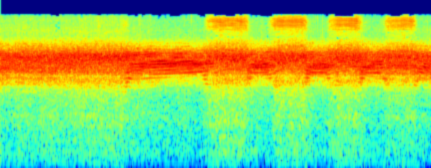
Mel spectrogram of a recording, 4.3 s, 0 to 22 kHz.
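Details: A cicada, thought to be the minmin cicada Hyalessa maculaticollis, in Japan on 17 August 2016 gives a loud, shrill, steady drone that swells into regular pulses about twice a second.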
